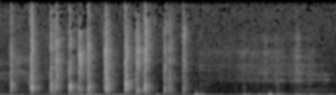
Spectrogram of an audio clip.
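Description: A brief round of audience applause: about a dozen crisp, fairly steady claps over two seconds, which then stops abruptly, leaving only a low, quiet background hum.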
